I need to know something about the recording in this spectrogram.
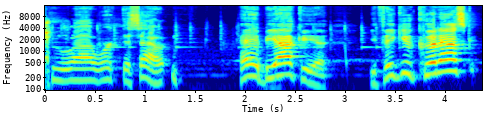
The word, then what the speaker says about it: Byakuya: That sounds like I me heard the trying to pronounce story. his name back in the beginning. Byakuya.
